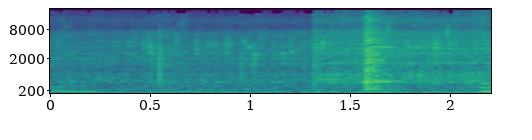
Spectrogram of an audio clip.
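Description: Mustard seeds, curry leaves and chillies sizzle in hot oil with a steady crackling hiss, sharp pops and spatters rising louder toward the end as the ingredients hit the pan; no voices.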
